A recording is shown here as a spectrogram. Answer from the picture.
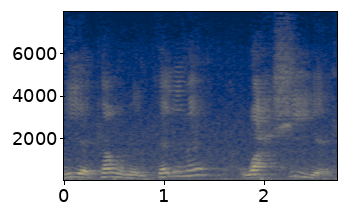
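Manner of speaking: ordinary talk, nothing marked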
